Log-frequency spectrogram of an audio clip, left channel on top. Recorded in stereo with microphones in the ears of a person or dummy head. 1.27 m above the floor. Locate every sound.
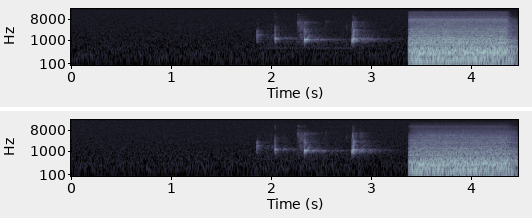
1.9 s a running tap: centre (ahead or behind), 0.7 m
3.4 s a hiss: 40° left (ahead or behind), 1.7 m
